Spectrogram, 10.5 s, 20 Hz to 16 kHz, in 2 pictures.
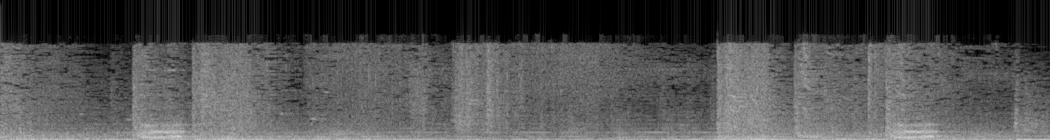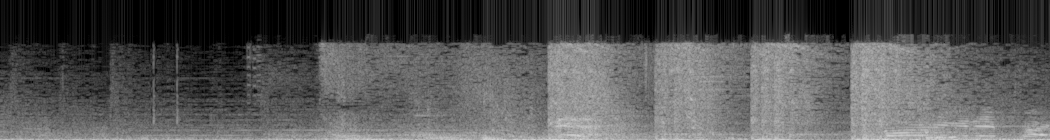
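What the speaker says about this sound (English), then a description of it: "Firing an impact shot!" Weapon fire and crashing impacts in the sci-fi shooter Mass Effect 2, several sharp bursts and clanks spread through a busy battle mix, moderately loud with whooshes between.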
